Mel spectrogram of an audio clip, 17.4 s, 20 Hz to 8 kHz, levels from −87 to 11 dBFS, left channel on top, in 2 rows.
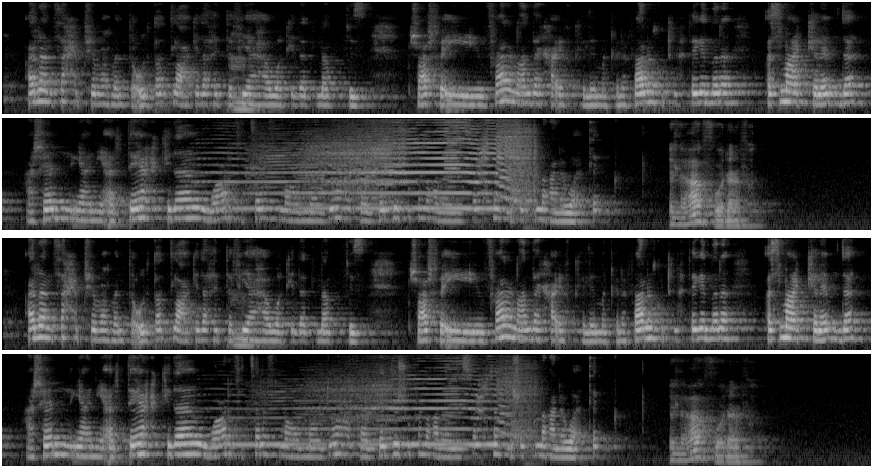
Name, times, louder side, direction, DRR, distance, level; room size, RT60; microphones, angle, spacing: voice 1, 0.2-7.3 7.6-8.5 8.9-14.5, right 2 dB, 25° right, 8 dB, 0.7 m, -27 dB
sound 1, 10.5-14.1, left 3 dB, 40° left, 0.5 m, -32 dB
voice 2, 15.4-16.2, left 3 dB, 80° left, 6 dB, 1.2 m, -31 dB
22.0 x 7.9 x 2.2 m, 0.83 s
head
